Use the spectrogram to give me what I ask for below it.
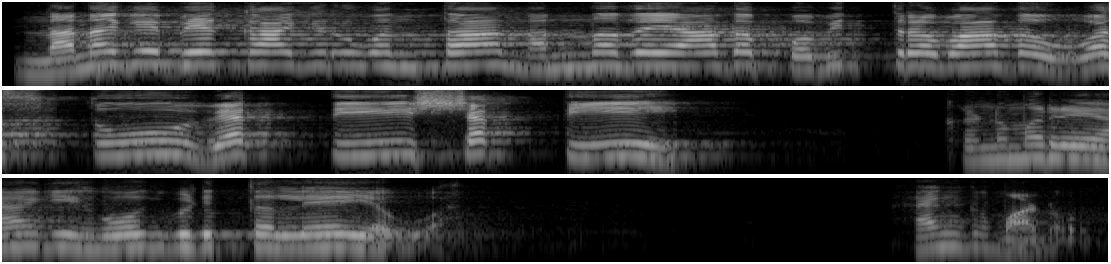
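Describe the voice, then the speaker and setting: A man voicing a grieving young widow, high and slow. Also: steady tone, sharp tone, full character voice. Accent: North Karnataka Kannada. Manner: lamenting, pleading sing-song delivery. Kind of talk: folk drama recitation. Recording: long hall reverb.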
